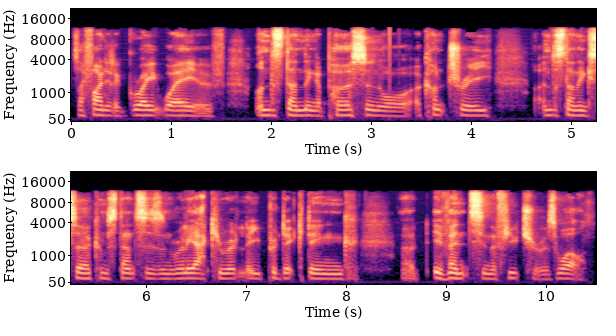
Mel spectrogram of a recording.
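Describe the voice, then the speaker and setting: A man on a psychic show, speaking in a measured way. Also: fairly high pitch, little pitch movement, gravelly, fairly bright tone, no echo. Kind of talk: casual chat.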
